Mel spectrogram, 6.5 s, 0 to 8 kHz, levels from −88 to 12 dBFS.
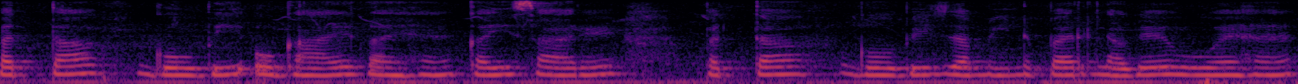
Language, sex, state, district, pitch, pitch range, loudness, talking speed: Hindi, female, Uttar Pradesh, Deoria, 225 Hz, 220-235 Hz, -39 LUFS, 110 wpm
